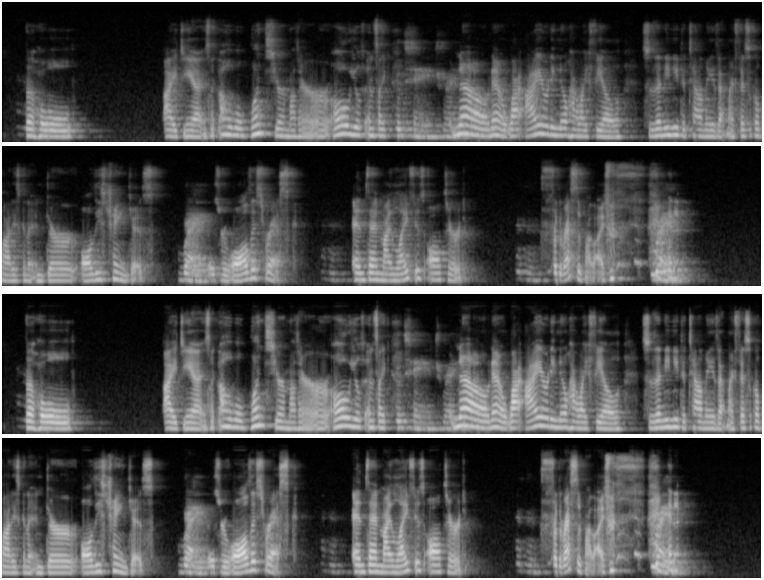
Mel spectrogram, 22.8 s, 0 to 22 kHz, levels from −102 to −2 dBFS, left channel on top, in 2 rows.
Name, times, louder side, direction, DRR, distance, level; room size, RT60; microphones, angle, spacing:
voice 1, 0.4-1.1 2.4-5.8 6.7-9.3 9.6-13.7 14.5-15.7 16.6-18.3 19.5-21.5, right 4 dB, 35° right, 15 dB, 0.5 m, -27 dB
voice 2, 5.9-6.9 10.0-10.1 14.0-14.4 16.3-16.5 19.1-19.5 21.1-21.5, right 2 dB, 55° right, 2 dB, 3.6 m, -32 dB
19.0 x 6.6 x 7.3 m, 0.65 s
head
